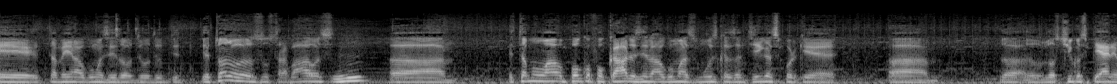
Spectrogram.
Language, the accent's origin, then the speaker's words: Spanish; Brazil; Spanish is a second language; de Brasil. Es un placer, un honor estar acá.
